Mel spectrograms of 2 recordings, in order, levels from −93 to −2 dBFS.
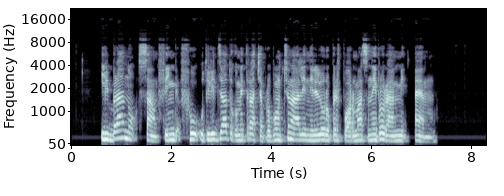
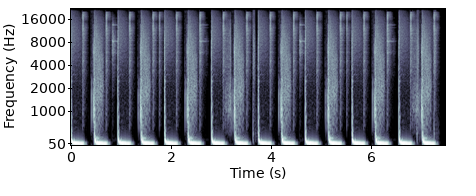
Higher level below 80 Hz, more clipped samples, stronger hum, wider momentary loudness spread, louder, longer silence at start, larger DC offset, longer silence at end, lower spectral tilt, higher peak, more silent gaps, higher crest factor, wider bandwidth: second, -56 dBFS vs -10 dBFS; neither; neither; first, 5 LU vs 2 LU; about the same, -14 LUFS vs -12 LUFS; first, 0.6 s vs 0 s; neither; first, 1 s vs 0.15 s; about the same, -5 dB/octave vs -5 dB/octave; about the same, -2 dBFS vs 0 dBFS; second, none vs 0.36-0.40 s, 4.11-4.15 s; first, 14 dB vs 8 dB; second, 9.4 kHz vs over 20 kHz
